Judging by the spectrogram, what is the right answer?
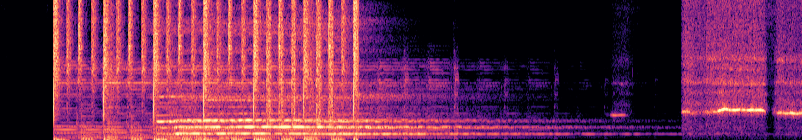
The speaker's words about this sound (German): Machen wir ein bisschen Hall drauf mit dem Valhalla. Da ist der Name quasi Programm. Valhalla. So, Valhalla Vintage Verb. Mal gucken, wie das klingt.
